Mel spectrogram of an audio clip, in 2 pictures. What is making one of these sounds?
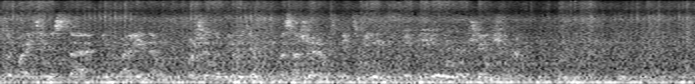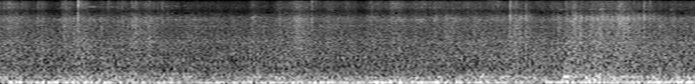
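A tram's motor hums low and steady as the tram rolls along.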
